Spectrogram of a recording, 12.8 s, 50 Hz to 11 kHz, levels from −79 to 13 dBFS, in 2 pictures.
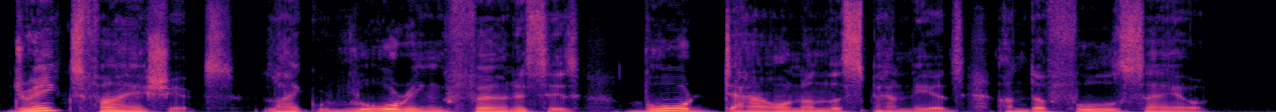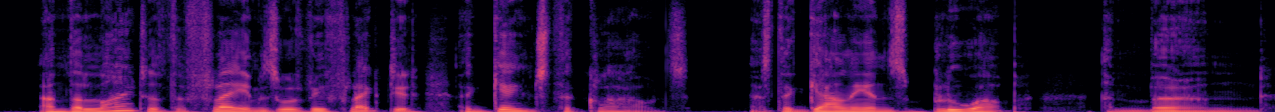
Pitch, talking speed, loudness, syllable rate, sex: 120 Hz, 150 wpm, -19 LUFS, 4.1 syllables/s, male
